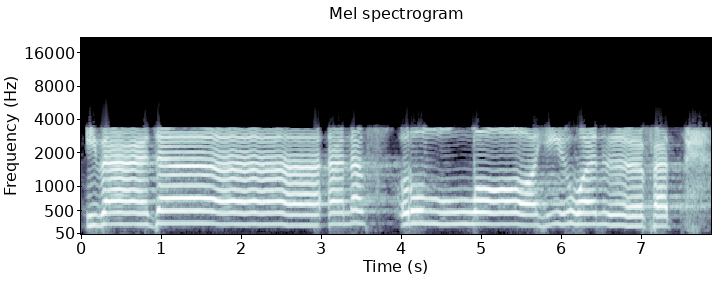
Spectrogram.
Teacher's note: صاد کو پر پڑھنا ہے اور سیٹی کی آواز میں پڑھنا ہے، را کو پر پڑھیں گے، را پر پیش ہے، اور فتح میں ہا کی آواز کو ساکن کرتے ہوئے اس کی آواز پر جو ہے آواز اور سانس دونوں توڑ دینے، یعنی اس کے مخرج پر آ کر ہا واضح ادا ہو۔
